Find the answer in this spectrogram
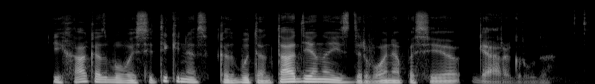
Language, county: Lithuanian, Klaipėda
